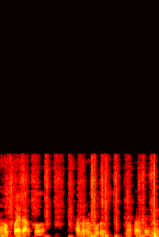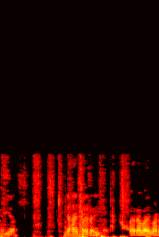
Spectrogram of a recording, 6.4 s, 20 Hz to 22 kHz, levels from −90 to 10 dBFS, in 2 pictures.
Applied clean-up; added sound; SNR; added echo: classical method Wiener filter.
